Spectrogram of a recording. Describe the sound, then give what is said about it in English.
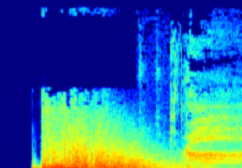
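An explosion effect marks a hit on a destroyer in a Battleship game. It opens with a sudden loud boom, then a broad rumble slowly fades. A higher, thin ringing tone rises over the fading tail near the end. “We've got reports of a direct hit. Ooh, they got me. They've hit our destroyer.”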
